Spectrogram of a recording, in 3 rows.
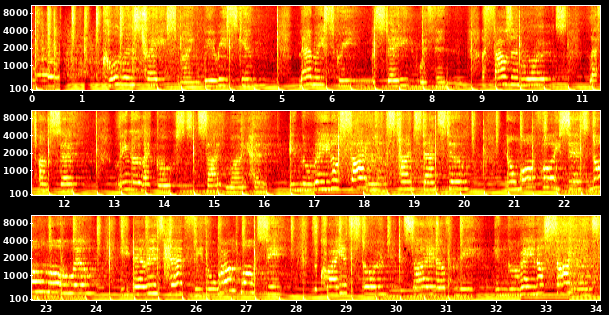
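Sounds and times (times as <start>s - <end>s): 
atmospheric deep house and chillstep music: 0.0s - 34.0s.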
